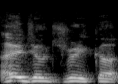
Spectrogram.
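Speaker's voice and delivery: haughty, snooty tone, low and slow. Recounting a woman's remark to listeners, mock-snooty, nose in the air. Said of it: "she had her nose in the air when she said".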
